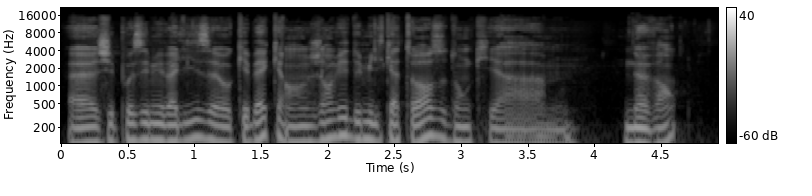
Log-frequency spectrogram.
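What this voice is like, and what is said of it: French accent from France. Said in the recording (French): “moi, je suis français d'origine, on l'entend sûrement à mon accent.”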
